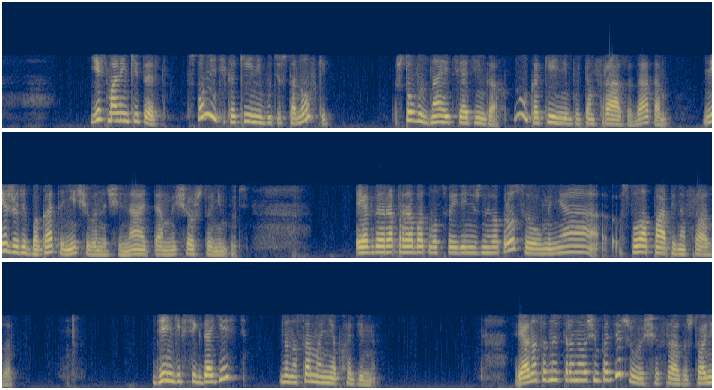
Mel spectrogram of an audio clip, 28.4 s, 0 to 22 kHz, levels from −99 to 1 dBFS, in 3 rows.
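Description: No technical faults can be heard in this speech.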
